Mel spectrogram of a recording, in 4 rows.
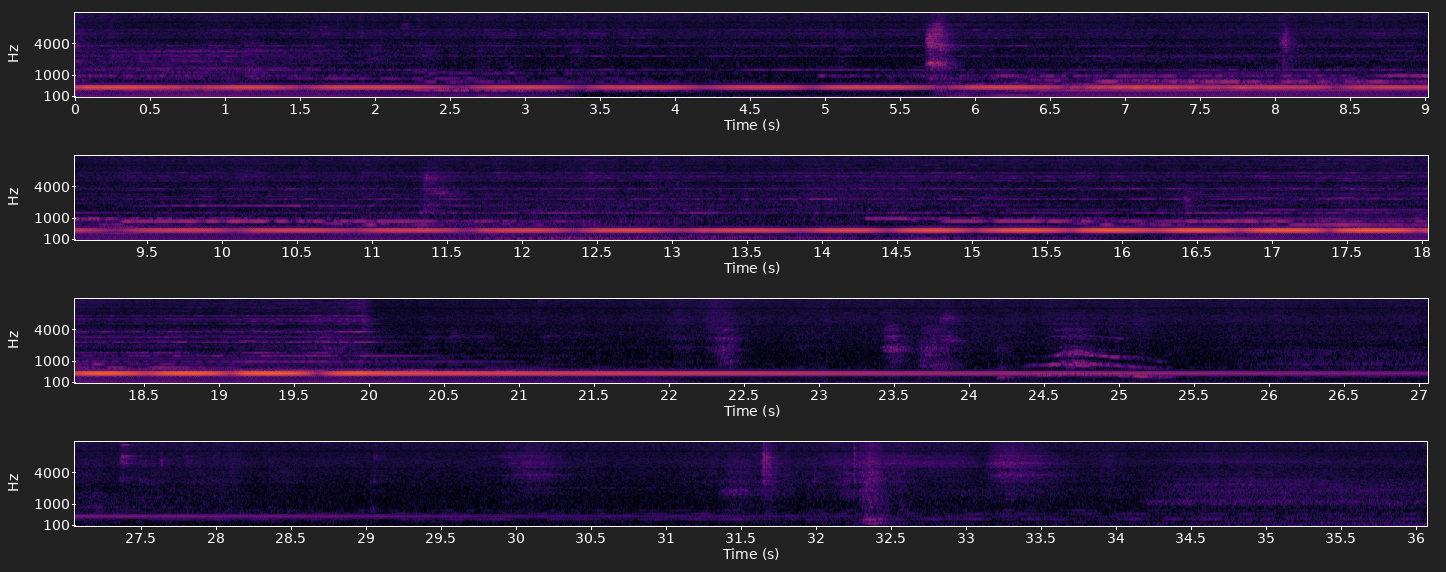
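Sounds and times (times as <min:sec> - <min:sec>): singing bowl ringing tone: 0:00.0 - 0:36.0.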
